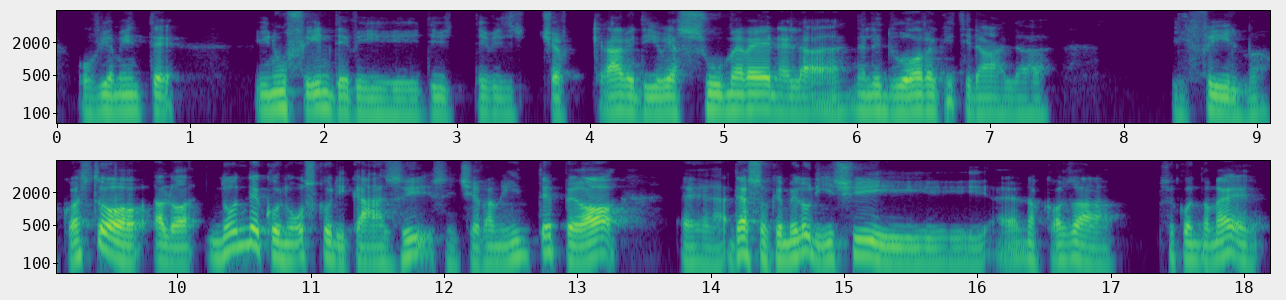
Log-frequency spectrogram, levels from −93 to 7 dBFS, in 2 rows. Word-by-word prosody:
ovviamente 110 +2 -3 0.6
in 110 +1 -1
un 125 - +3
film 120 0 -1
devi 95 -3 -5
devi 95 -2 -8
devi 100 -1 -8
dic 95 0 -15
cercare 110 - -2
di 100 +1 -3
riassumere 115 +2 +2
nella 100 -2 -4
nelle 110 0 -3
2 105 0 +2
ore 110 0 +3
che - - -9
ti - - -12
dà 100 -1 -6
il 95 -1 -11 0.9
il 95 - -15
film. 95 +2 -4
Questo 105 +4 +6
allora, 100 -2 +2
non 160 +11 0
ne 220 -3 +5
conosco 120 0 +1
di 105 -3 -5
casi 100 +7 -2
sinceramente, 105 - -4
però, 110 -9 +7 0.5
ehm, 100 -2 -7
adesso 150 +10 +2
che 115 - +1
me 120 +2 +2
lo 165 - +3
dici 100 -6 -2
è - - -9
una - - -6
cosa, 105 -5 -1 0.3
secondo 115 -2 -4
me 110 -3 0
105 Hz, 135 wpm, -22 LUFS, 95-115 Hz, 0.9 s, però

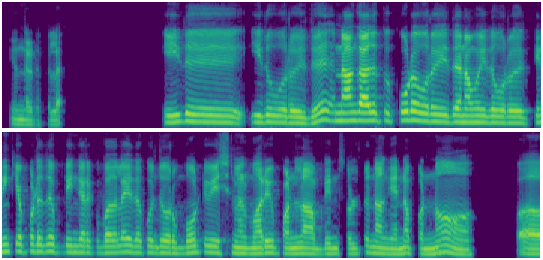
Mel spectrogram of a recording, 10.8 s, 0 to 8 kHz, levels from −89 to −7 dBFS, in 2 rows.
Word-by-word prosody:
இந்த 110 - -4
எடத்துல. 100 +1 -10 1.2
இது 170 +1 +1 0.7
இது 160 +1 -1
ஒரு 140 -1 +1
இது. 145 +8 -1 0.2
நாங்க 190 +1 +6
அதுக்கு 190 -1 +1
கூட 205 0 +4
ஒரு 175 -1 +2
இத 160 +1 +1
நம்ம 155 0 +2
இது 150 - 0
ஒரு 140 0 0 0.2
திணிக்கப்படுது 165 +1 -1
அப்டீங்கிறதுக்கு 150 -2 -3
பதிலா 150 +2 +1
இத 145 - -2
கொஞ்சம் 140 -1 -1
ஒரு 135 - -3
மோட்டிவேஷனல் 145 -3 -1
மாரி 140 +2 +2
பண்ணலாம் 125 0 +2
அப்டீன்னு 120 +1 -4
சொல்ட்டு 120 +5 -5
நாங்க 125 -2 0
என்ன 135 +2 0
பண்னோம், 125 +3 0 0.6
அ - - -1
145 Hz, 160 wpm, -23 LUFS, 130-160 Hz, 1.2 s, நாங்க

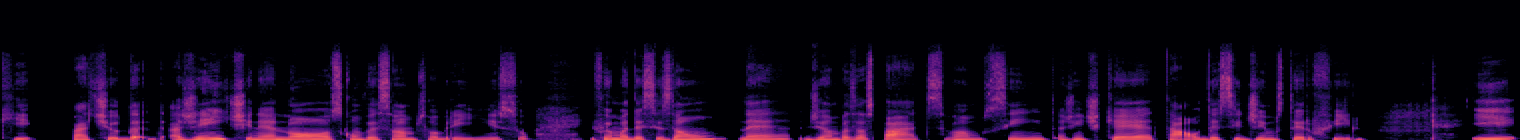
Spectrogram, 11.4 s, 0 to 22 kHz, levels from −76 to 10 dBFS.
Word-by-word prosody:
que 145 -7 -5 0.3
partiu 150 +2 0
da 165 +1 +2 0.2
a 140 - 0
gente, 175 +3 +3
né, 165 +2 +2
nós 180 +4 +3
conversamos 145 -3 0
sobre 130 -2 -3 0.3
isso 265 +1 -7 0.5
e 195 - -10
foi 210 - +1
uma 190 -1 +4
decisão, 170 - +1
né, 195 +8 +1
de 155 +1 0
ambas 155 +3 +1
as 210 +3 -1
partes. 175 -3 +1
"Vamos, 140 +6 -2
sim, 150 +6 -1
a - - -2
gente 130 0 -3
quer, 155 +3 +2
tal", - - +2
decidimos 155 -1 -1
ter 160 +2 -1
o - - -10
filho, 150 -1 -7 0.8
e 225 +3 +3
160 Hz, 160 wpm, -24 LUFS, 145-180 Hz, 0.8 s, uma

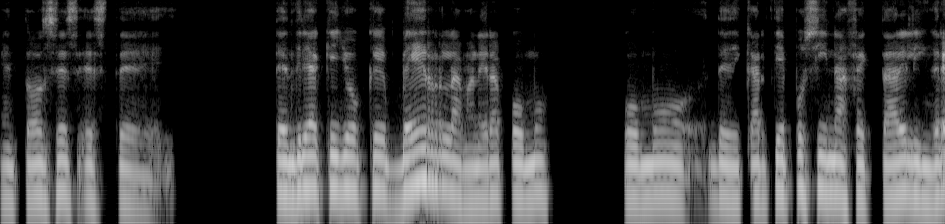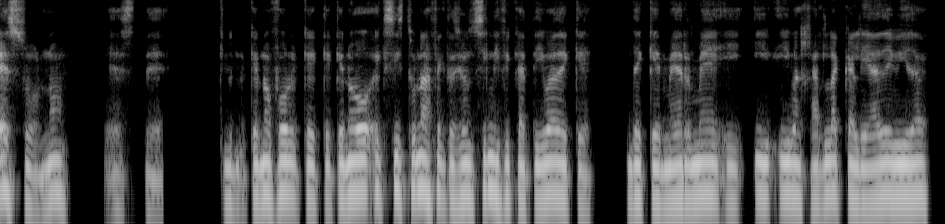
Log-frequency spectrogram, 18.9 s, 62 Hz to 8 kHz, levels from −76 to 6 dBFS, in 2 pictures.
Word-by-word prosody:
Entonces, 110 +2 -1
este 95 -6 -5 1.1
tendría 125 +2 +3
que 135 0 +2
yo 125 -2 0
que 130 -2 +1
ver 135 +7 +3
la 120 -4 +1
manera 105 +2 -1
cómo 115 +1 0 0.7
cómo 110 0 0 0.2
dedicar 110 0 -2
tiempo 125 +3 -2
sin 125 0 +3
afectar 115 0 0
el 120 -1 +2
ingreso, 110 -3 +3
¿no? 115 +3 -2 0.3
Este, 85 -2 -9 0.9
que 110 +3 -2
no 115 0 +3
fue 115 0 +1
que 110 +2 -2
que 110 +1 -3
no 120 +2 +3
exista 125 +1 0
una 130 0 +3
afectación 115 -1 -1
significativa 115 -1 0
de 115 -2 0
que 95 -4 -8 0.3
de 110 0 0
que 105 -1 -1
merme, 110 +3 +2
y 105 -2 -6
y 115 -2 -1
y 120 - +3
bajar 105 -2 -2
la 120 -1 +1
calidad 105 -2 0
de 115 +1 +3
vida 115 0 +3
115 Hz, 135 wpm, -20 LUFS, 105-120 Hz, 1.1 s, tendría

